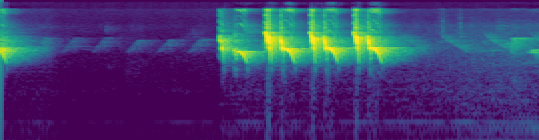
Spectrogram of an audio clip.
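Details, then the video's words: Red-whiskered bulbul, competitive singing: a fading note, a pause, then a quick burst of four clear downslurred whistles, followed by a faint low hum. "Chào Mào Hót Đấu"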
